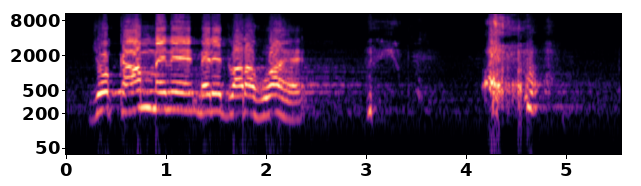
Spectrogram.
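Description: A middle-aged man speaks with animation through a microphone and loudspeakers.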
